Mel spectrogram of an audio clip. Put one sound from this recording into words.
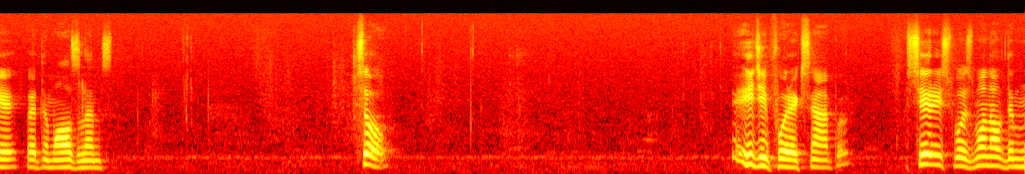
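An older man speaks in short, lively bursts with pauses.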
